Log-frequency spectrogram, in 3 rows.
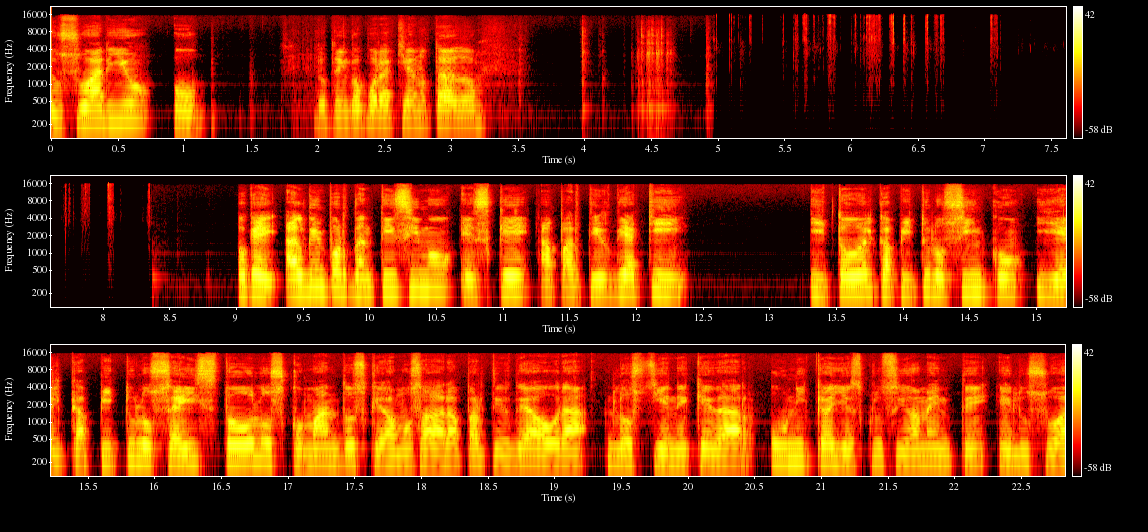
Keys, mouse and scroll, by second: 14.7-15.7 scroll down 1, 16.1-17.1 scroll up 2, 19.0 click, 21.5-22.8 drag.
